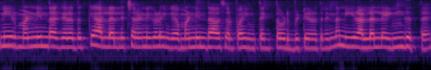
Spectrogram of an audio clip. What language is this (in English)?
Kannada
